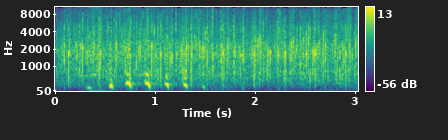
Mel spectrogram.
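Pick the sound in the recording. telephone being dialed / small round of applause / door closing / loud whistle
small round of applause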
